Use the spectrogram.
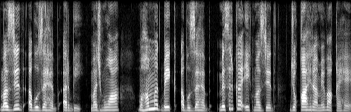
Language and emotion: Urdu, neutral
